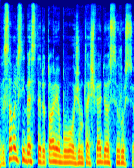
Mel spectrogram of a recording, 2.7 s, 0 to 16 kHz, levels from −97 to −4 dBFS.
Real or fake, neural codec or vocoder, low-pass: fake; vocoder, 44.1 kHz, 128 mel bands every 256 samples, BigVGAN v2; 14.4 kHz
